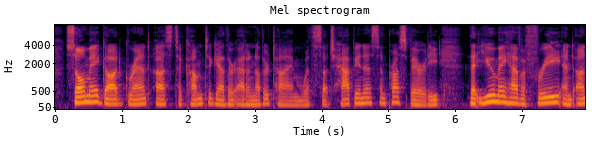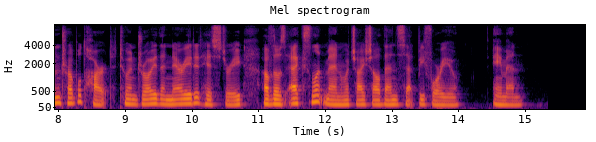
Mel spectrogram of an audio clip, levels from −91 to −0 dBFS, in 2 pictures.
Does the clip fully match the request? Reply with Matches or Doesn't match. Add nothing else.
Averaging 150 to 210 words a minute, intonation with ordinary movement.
Matches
